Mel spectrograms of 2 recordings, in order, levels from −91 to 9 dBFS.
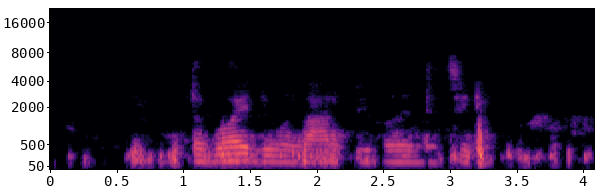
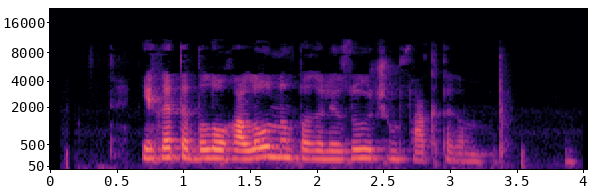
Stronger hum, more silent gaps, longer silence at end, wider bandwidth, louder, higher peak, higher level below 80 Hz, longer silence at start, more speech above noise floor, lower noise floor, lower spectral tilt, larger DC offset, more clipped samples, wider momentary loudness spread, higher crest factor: neither; neither; about the same, 0 s vs 0.1 s; second, 7.4 kHz vs 10.5 kHz; second, -33 LUFS vs -22 LUFS; second, -10 dBFS vs -4 dBFS; second, -68 dBFS vs -62 dBFS; second, 0.15 s vs 0.7 s; second, 26 dB vs 33 dB; about the same, -58 dBFS vs -55 dBFS; first, -8.5 dB/octave vs -6.5 dB/octave; neither; neither; second, 16 LU vs 20 LU; about the same, 24 dB vs 20 dB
